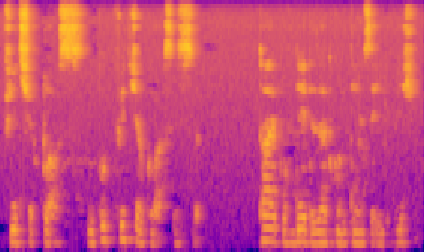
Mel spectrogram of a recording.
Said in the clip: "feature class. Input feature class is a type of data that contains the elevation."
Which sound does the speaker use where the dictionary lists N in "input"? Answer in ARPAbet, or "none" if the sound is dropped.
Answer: none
